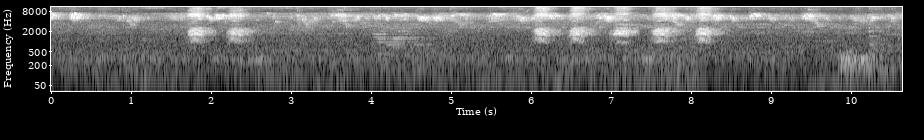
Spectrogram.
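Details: Crow in Dhaka City, Bangladesh, at dawn on 14 May 2020 during lockdown: two harsh caws, a pause, then a burst of five quick caws, with high chirping of other birds throughout and a low thud near the end.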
